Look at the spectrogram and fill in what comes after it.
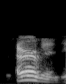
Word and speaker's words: Ervin: Is that how you say your name? – Ervin, E-R-V-I-N. – Ervin, yes, that's what I thought.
